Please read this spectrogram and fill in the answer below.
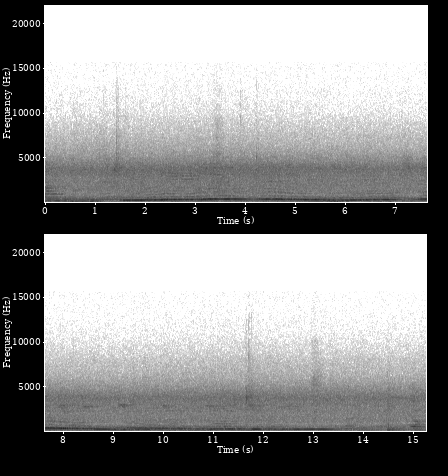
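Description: A children's choir humming a slow melody together in long held notes that glide gently up and down.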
